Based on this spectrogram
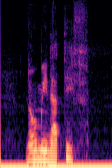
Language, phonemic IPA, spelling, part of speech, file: Dutch, /ˌnoːminaːˈtif/, nominatief, adjective / noun, Nl-nominatief.ogg
- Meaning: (adjective) nominative, nominal (giving a name, listed by name; naming, designating); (noun) nominative case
